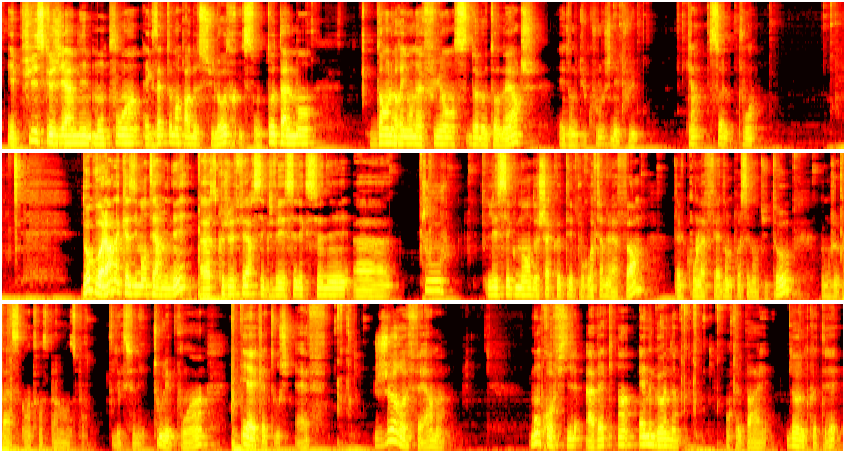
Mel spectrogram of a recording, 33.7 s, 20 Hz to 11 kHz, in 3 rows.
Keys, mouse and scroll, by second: 0.5 scroll up 1, 0.7-1.1 scroll down 2, 1.1 click, 1.1-2.5 scroll up 2, 2.5 middle click, 4.1 click, 7.7 click, 8.5 click, 9.0 click, 9.4 click, 11.3-11.8 scroll down 4, 12.2-12.8 scroll up 2, 13.2 scroll down 1, 13.9 2, 15.6 middle click, 16.8 1, 17.2 middle click, 17.9 middle click, 18.6 middle click, 19.3 click, 20.0 middle click, 22.4 alt+z, 22.9 scroll up 1, 23.2 click, 24.3 middle click, 24.8-25.5 scroll down 2, 25.5 f, 25.9-26.4 scroll down 1, 26.4 click, 26.8 middle click, 27.0 alt+z, 27.3 middle click, 31.6 alt+z, 31.8 middle click, 32.4 click.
